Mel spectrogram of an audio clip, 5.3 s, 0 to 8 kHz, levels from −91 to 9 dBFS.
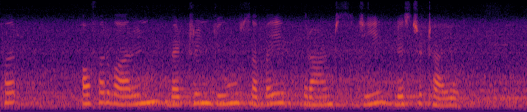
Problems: constant background noise, echo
